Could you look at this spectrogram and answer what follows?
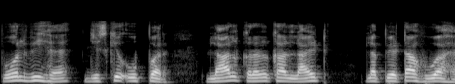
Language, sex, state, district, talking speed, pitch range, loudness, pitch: Hindi, male, Jharkhand, Palamu, 160 wpm, 145-165 Hz, -16 LUFS, 150 Hz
